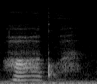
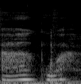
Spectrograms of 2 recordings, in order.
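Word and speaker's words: agua: pronounce this word here they'll pronounce that first a with this a sound awa. Remember that you are not getting that pitch correct. If you pronounce it like that because this what did I teach you? This always produces a a you hear the difference. So this is awa. Same a sound always a awa.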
